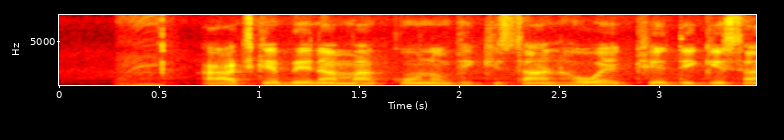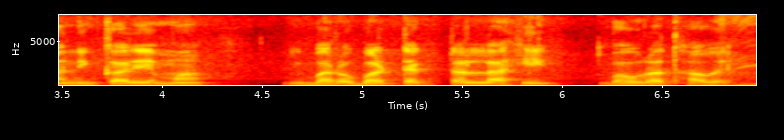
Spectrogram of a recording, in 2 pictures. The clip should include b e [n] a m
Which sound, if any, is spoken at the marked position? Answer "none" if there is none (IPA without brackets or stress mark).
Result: n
